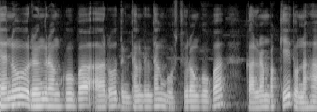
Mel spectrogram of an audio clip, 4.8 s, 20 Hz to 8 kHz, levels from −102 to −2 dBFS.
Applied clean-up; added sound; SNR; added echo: none; none; none; none.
